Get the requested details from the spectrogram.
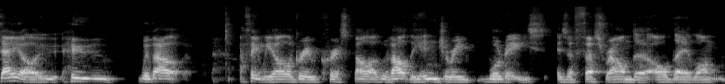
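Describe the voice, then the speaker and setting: With an English accent, a man speaks at a fairly slow pace. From England. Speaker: podcast host. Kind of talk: casual chat. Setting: live stream.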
